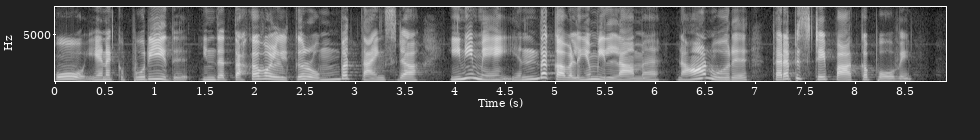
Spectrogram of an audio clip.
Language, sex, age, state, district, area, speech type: Tamil, female, 30-45, Tamil Nadu, Madurai, urban, read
